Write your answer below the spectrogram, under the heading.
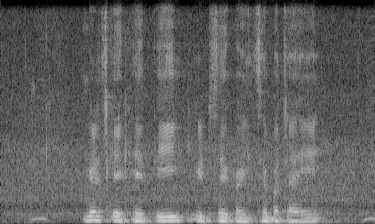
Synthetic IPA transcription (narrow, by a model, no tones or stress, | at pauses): mɪɾt͡ʃkekʰeːt̪ikiːʈsekɐɦisebɐt͡ʃaːiː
